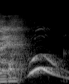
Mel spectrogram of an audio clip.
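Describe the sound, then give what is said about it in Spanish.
A single loud sneeze: a sharp breathy burst followed by a short voiced cry that rises and falls before trailing away. “Ay, hay capítulos con mocos, hay capítulos con estornudos.”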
